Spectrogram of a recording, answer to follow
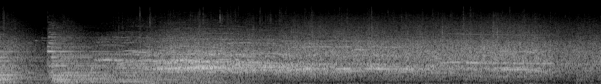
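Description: Two Steinway grand pianos played together strike a loud closing chord about half a second in, and audience applause swells after it and carries on.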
